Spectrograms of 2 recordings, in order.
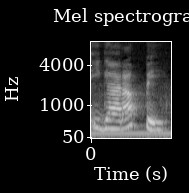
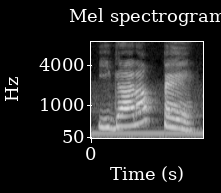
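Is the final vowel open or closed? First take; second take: closed; open. First: The final e is closed. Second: The final e is open.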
